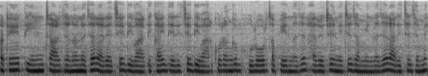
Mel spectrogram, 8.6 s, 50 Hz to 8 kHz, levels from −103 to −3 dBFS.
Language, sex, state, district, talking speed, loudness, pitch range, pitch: Rajasthani, female, Rajasthan, Nagaur, 215 wpm, -17 LUFS, 180-200 Hz, 185 Hz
